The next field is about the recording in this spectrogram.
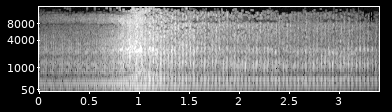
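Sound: motorcycle engine revving loudly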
